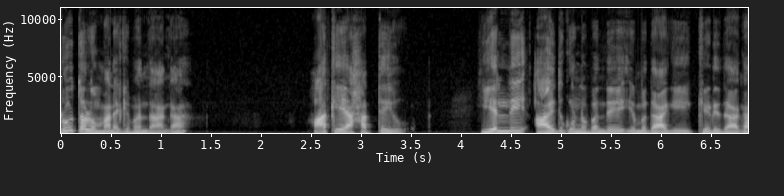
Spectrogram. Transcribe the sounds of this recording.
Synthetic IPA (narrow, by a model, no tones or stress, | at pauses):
ɾuːt̪ɐɭumɐnɛɡebɐnd̪a̰ːɡɐ | aːkɛjɐhɐt̪ːeju | elːiaːjd̪ukoɳɖubɐnd̪eʔːmbud̪aːɡikeːɭid̪aːɡɐ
